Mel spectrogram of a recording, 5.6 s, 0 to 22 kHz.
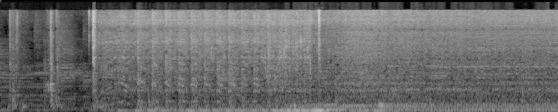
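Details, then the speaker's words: Porsche Boxster, non-running water-damaged donor car for a 2000 Boxster S, start after replacing the fuel sending unit and splicing the immobilizer wiring: short crank, clean catch, a rev blip, then a steady, even idle while warming up. "all right looks good give a little Rev running pretty well now let it warm up"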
